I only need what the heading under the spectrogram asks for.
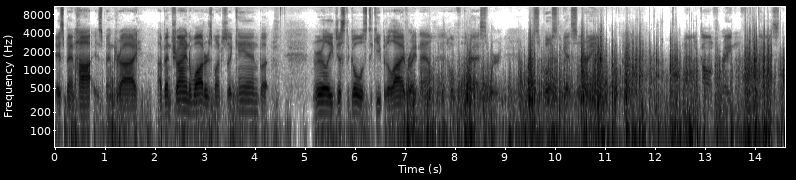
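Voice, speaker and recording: A man with a very deep, low pitch speaks at a fairly slow pace with fairly even intonation and big swings in loudness, against noticeable background noise. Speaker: homesteader vlogger. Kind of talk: casual video tour. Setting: outdoors. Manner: hesitant, many fillers. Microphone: poor audio.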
